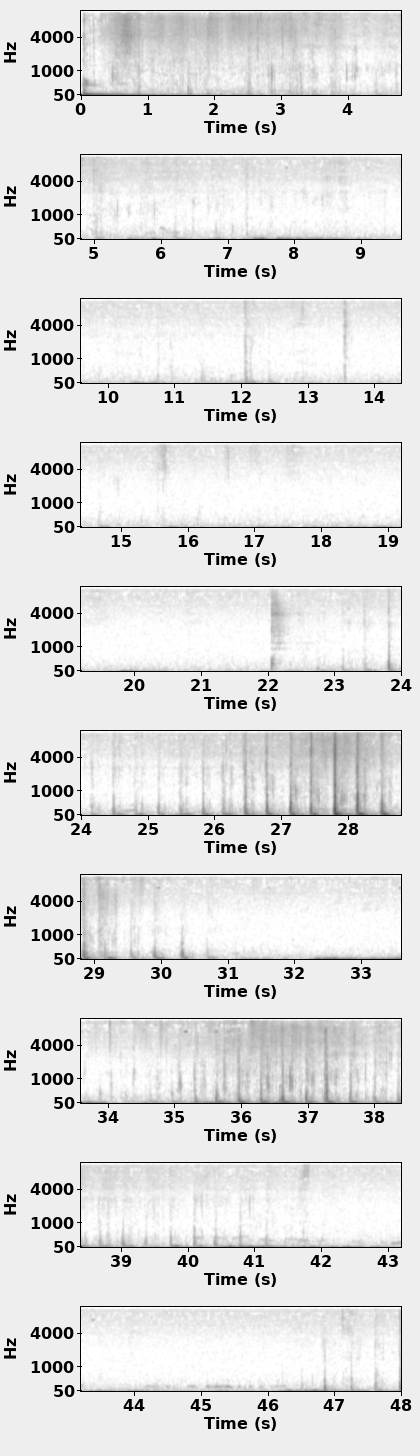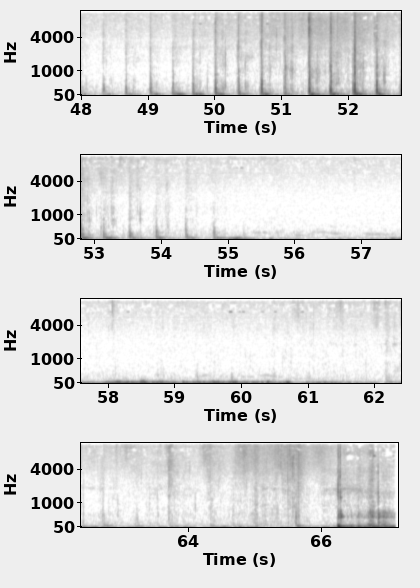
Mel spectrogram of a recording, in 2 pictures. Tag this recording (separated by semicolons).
IN; RUNNING; WOODS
